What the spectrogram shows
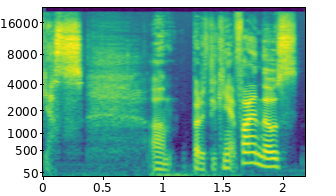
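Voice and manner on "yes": very soft little "yes"; hushed triumph. Retold or imitated. Finally found the name's pronunciation, hushed triumph. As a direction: imitate a private win under the breath. Acting out relief at finding it.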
